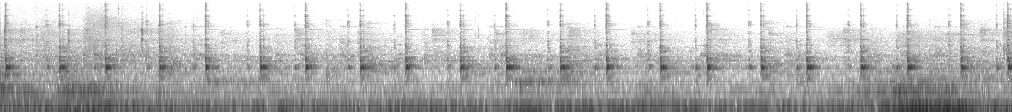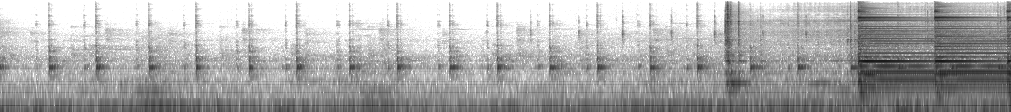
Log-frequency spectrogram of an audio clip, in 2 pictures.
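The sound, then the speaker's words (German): A short-pendulum clock ticks steadily in a quick, even rhythm, fairly quiet, with no voices; near the end a louder bright chiming or ringing sound bursts in. “Und ähm, ja, und dann gibt es noch so die ganz kurzen, über den Kommunenstanduhren.”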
